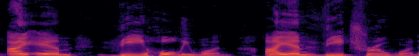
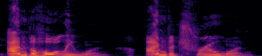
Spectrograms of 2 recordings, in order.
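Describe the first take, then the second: First: Slow, weighty, every word set apart; solemn declaration. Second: Louder, higher, "Holy" and "true" hit hard; emphatic declaration. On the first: Preacher voicing Jesus's claim, slow and weighty. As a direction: lay down "Holy" and "true" slowly and firmly. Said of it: "he is really saying". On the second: Preacher voicing Jesus's claim, loud and emphatic. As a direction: proclaim "Holy" and "true" with force. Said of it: "Jesus is saying". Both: Shown as a demonstration.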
